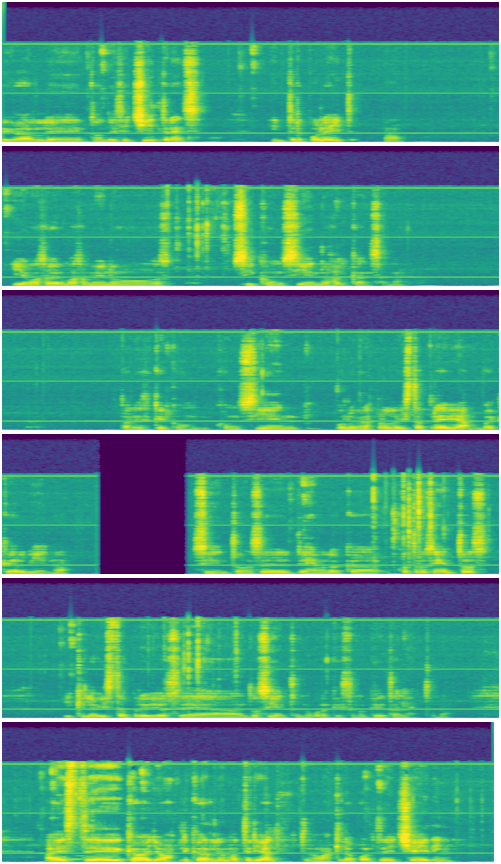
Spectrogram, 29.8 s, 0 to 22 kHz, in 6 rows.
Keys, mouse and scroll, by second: 0.9 click, 2.4 click, 4.9-7.9 drag, 6.9 KP_0, 8.3-10.7 middle drag, 11.6-12.2 middle drag, 13.0-14.5 middle drag, 15.8 click, 16.1 click, 17.9-19.9 drag, 19.0 KP_0, 20.5-22.8 drag, 22.7 KP_0, 23.9-24.4 middle drag, 26.2 click, 27.4 ctrl+s.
